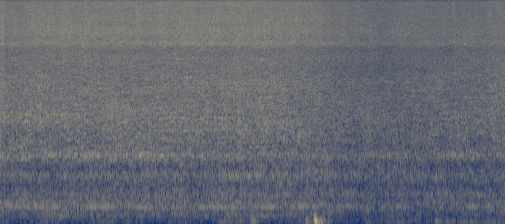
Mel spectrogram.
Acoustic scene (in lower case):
restroom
